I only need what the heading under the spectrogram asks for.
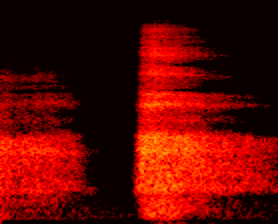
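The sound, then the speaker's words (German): Deep, slow breaths: a long airy exhale fades out, a brief quiet pause follows, then another full breath swells strongly and tapers off, soft and unhurried. “Denk an etwas Schlimmes, was du dir angetan hast und dann nimm mal drei, vier tiefe Atemzüge.”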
